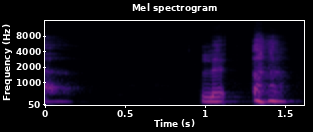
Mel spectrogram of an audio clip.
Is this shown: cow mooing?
no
